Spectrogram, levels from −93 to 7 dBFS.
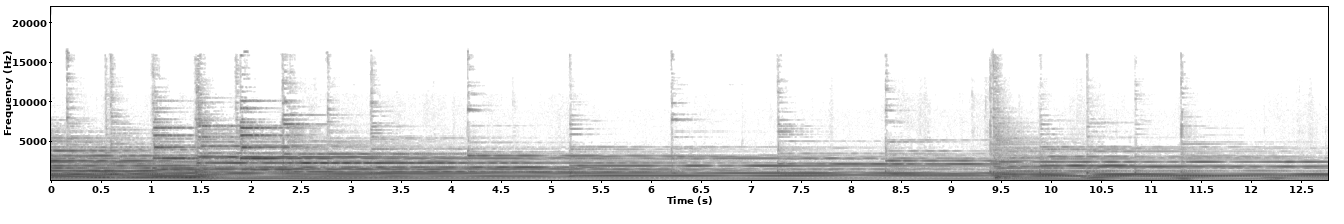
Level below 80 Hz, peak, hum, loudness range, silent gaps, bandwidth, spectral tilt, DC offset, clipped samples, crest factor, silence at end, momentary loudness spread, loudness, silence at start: -56 dBFS; -12 dBFS; none; 7 LU; none; 16 kHz; -2 dB/octave; under 0.1%; under 0.1%; 16 dB; 0 s; 9 LU; -28 LUFS; 0 s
